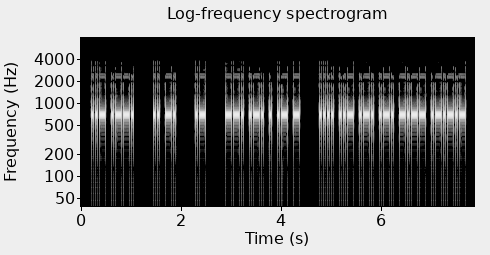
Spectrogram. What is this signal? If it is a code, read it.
Morse code, heard as a keyed tone, about 30 wpm, 700 Hz. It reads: UP IN A GREAT HURRY.
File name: 10-Chapter-10 30 WPM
